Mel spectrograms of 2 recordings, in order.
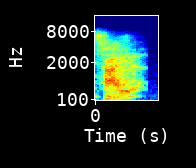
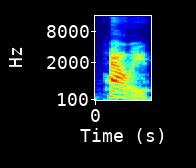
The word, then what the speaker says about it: Tally: So Tony and Taya, is that right? Tally, like the tally mark.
